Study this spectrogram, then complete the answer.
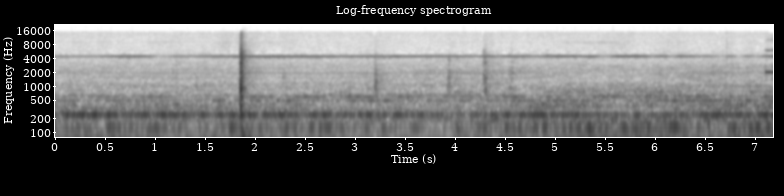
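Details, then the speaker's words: ViewSonic 22-inch CRT monitor under repair for a very dark picture, at switch-on after adjusting internal knobs: thin steady high-pitched whine with a few sharp ticks, a new noise never heard before; cause unknown. "This is new. Never made that sound before."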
